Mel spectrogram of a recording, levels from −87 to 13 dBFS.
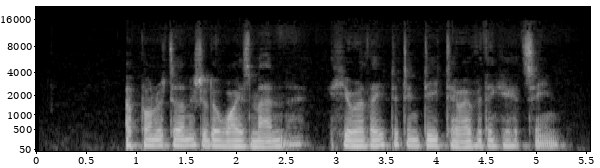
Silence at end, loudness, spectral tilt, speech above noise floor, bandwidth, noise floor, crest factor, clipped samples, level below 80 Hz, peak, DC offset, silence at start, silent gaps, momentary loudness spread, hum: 0.25 s; -17 LUFS; -7 dB/octave; 46 dB; 11.5 kHz; -62 dBFS; 16 dB; under 0.1%; -46 dBFS; 0 dBFS; under 0.1%; 0.9 s; none; 9 LU; none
